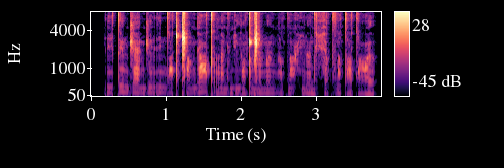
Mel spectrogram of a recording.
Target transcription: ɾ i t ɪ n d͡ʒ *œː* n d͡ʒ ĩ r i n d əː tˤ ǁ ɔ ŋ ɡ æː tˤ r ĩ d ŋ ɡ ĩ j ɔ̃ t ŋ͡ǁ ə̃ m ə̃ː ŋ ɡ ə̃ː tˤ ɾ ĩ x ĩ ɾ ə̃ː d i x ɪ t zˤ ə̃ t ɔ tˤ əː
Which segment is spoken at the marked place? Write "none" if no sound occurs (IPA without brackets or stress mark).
æː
